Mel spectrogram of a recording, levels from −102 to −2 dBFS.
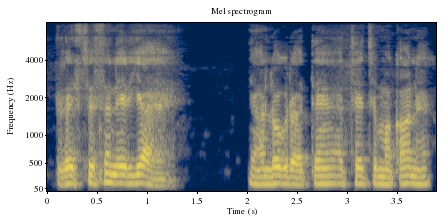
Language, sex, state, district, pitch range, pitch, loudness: Hindi, male, Bihar, Saharsa, 135-150 Hz, 140 Hz, -17 LUFS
